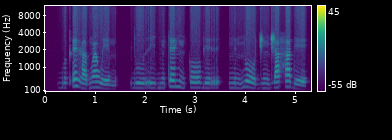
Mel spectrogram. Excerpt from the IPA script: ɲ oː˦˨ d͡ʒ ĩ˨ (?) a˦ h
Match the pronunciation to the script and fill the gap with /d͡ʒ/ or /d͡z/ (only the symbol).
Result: d͡ʒ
